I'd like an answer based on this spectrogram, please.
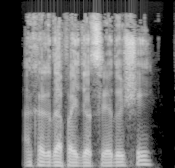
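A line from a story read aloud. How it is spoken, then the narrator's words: Plain. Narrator (Russian): спросил Филиас Фок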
